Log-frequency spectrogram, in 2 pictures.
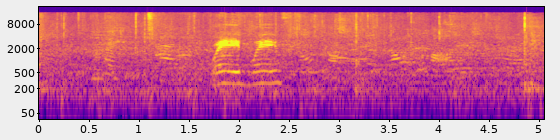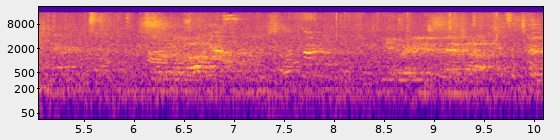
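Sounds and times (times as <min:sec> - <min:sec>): faint children's voices: 0:00.0 - 0:01.8, 0:02.5 - 0:08.9.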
